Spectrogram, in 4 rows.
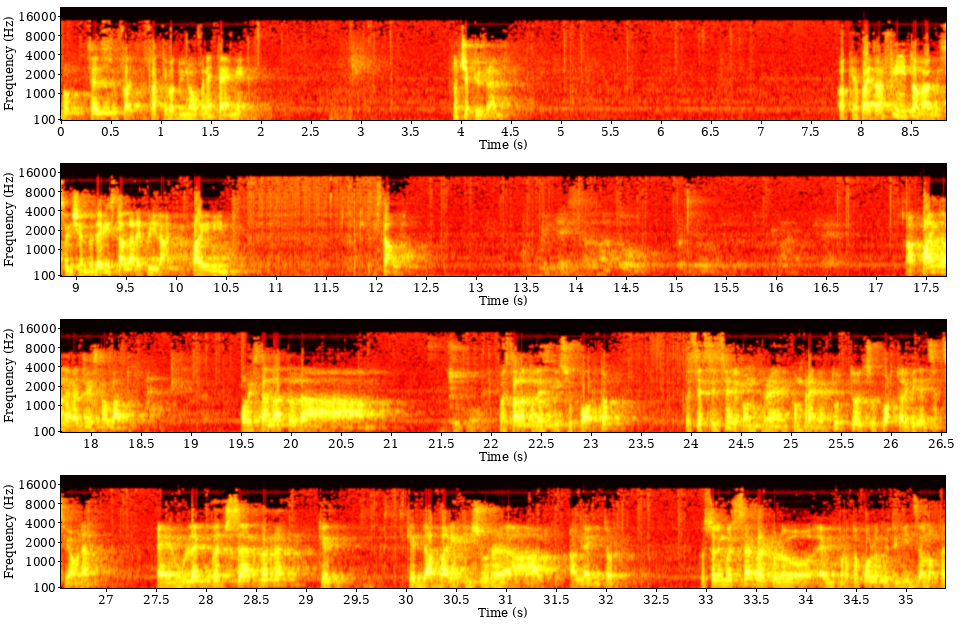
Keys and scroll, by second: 1.2 ctrl+k, 2.9-3.7 typing, 6.8 ctrl+BackSpace.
